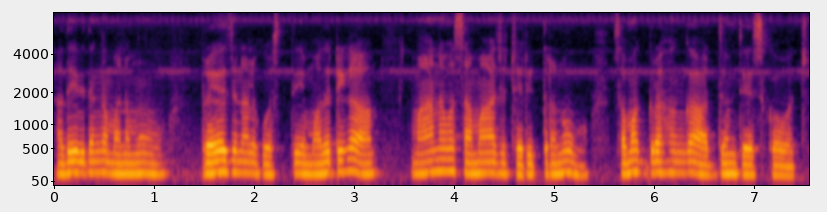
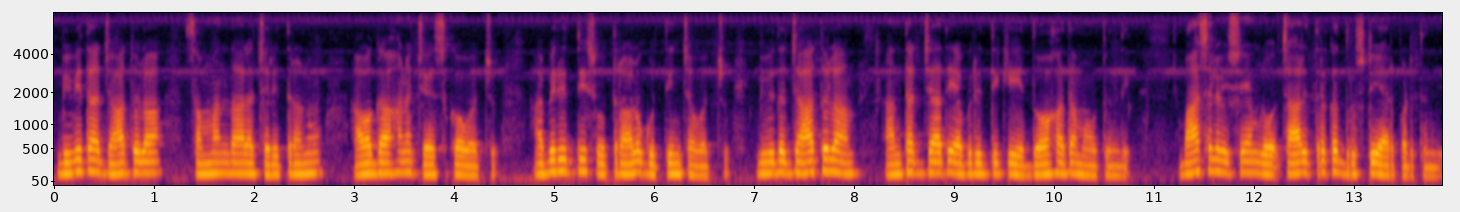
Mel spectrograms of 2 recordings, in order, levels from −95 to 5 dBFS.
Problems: constant background noise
